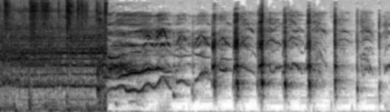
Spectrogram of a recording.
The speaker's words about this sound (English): There's a bunch of tracks of him screaming his fucking head off like that. And I was like, God damn, dude, this guy had to get some shit out.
